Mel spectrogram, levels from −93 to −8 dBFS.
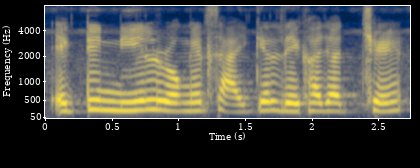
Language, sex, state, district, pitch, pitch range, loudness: Bengali, female, West Bengal, Alipurduar, 230 Hz, 215-245 Hz, -12 LUFS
